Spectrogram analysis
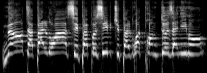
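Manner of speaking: put-on high, insistent child voice; put-on high-pitched tantrum; outraged little girl. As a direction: imitate a kid laying down the law. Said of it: "Elle lui dit".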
